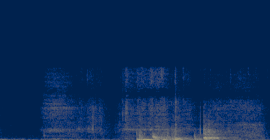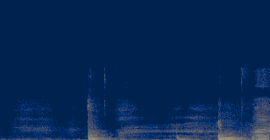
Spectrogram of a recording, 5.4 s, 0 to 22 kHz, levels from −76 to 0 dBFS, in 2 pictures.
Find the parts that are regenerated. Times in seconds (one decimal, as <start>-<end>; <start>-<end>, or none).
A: 2.0-5.4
